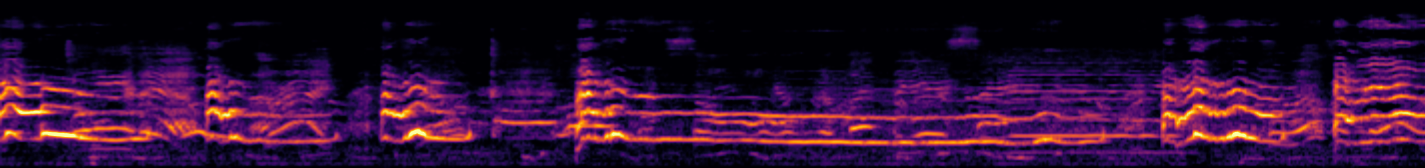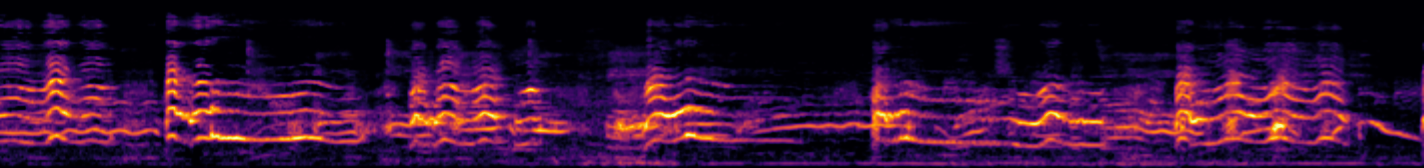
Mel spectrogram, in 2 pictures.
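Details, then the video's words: Two dogs, a Chihuahua and a Chiweenie, singing together in wavering howls. Long held notes give way to choppy, bending yips and wails. Faint music and speech are heard in the background. "Singing Chihuahua"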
